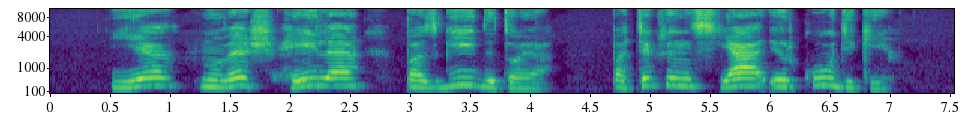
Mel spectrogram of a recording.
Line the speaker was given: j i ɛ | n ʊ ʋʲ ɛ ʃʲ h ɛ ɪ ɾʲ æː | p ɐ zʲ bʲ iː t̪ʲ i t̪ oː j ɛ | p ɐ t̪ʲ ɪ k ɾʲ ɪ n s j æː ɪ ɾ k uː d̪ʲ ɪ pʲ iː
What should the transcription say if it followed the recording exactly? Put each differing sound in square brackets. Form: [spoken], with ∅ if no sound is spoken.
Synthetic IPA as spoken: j i ɛ | n ʊ ʋʲ ɛ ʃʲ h ɛ ɪ [lʲ] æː | p ɐ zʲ [ɡʲ] iː [d̪ʲ] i t̪ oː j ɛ | p ɐ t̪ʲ ɪ k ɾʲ ɪ n s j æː ɪ ɾ k uː d̪ʲ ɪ [kʲ] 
